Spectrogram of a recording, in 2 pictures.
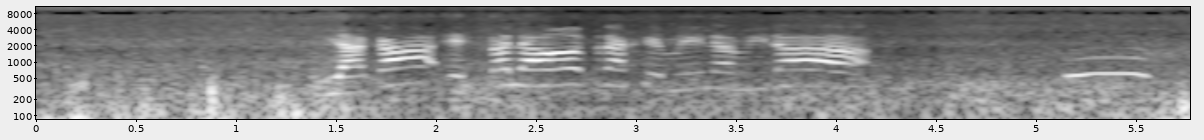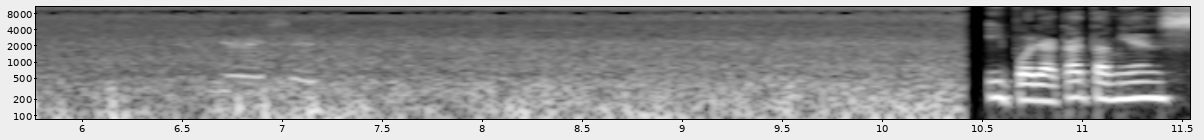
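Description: A waterfall roars steadily close by.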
